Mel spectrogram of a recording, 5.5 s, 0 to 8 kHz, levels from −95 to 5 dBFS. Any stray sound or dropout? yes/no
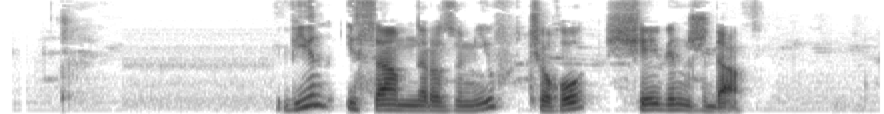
no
